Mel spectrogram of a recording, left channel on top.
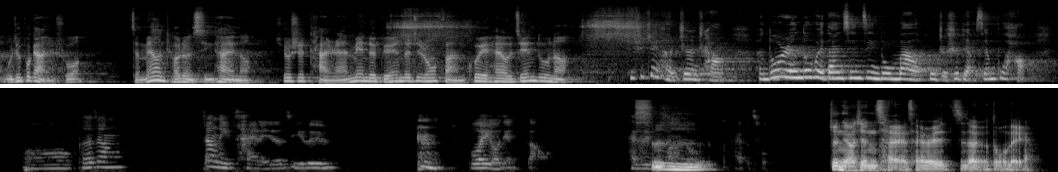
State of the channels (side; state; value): both; different; correlation 0.00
